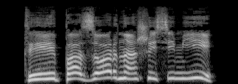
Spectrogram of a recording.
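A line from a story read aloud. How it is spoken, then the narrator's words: Shouting. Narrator (Russian): крикнула она ему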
